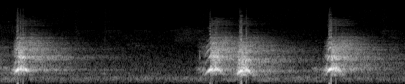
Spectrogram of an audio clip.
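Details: Siberian Husky (Ausky) named Boeing meeting a deer in the backyard: a single sharp bark, a pause of nearly two seconds, then a quick double bark and one more.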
